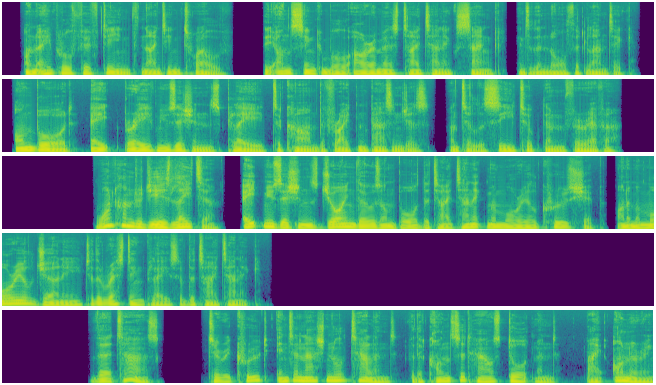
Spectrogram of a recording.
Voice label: male english northern accent documentary narration; titanic; Devine Voices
